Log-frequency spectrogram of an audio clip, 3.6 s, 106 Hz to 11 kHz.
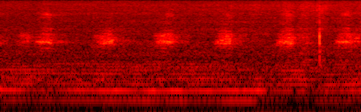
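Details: Common shelduck at Valle Canal Novo, Marano Lagunare, Italy, on 4 April 2024, giving a rapid series of six short, nasal, clipped calls, about two per second, over a steady low mechanical drone.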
